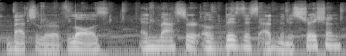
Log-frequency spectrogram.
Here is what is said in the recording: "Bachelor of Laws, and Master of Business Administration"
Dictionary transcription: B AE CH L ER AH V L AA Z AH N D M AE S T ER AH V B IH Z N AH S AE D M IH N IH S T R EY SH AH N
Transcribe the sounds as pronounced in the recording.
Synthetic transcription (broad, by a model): B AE CH L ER AH V L AA Z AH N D M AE S T ER AH V B IH Z N AH S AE D M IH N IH S T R EY SH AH N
